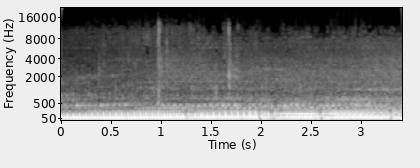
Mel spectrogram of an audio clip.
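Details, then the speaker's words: Evo 9 MR 4G63, warm after fitting GSC S2 cams, springs and retainers, stock turbo: a choppy, lumpy cam idle but no knocks or ticks on top; engine sounds healthy. "But damn, car sounds healthy right now. Super excited to make some gain power on Landon's car. Sounds really good."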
